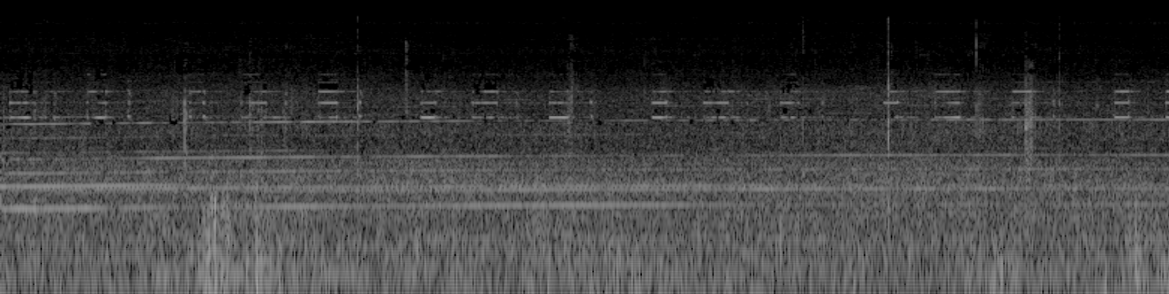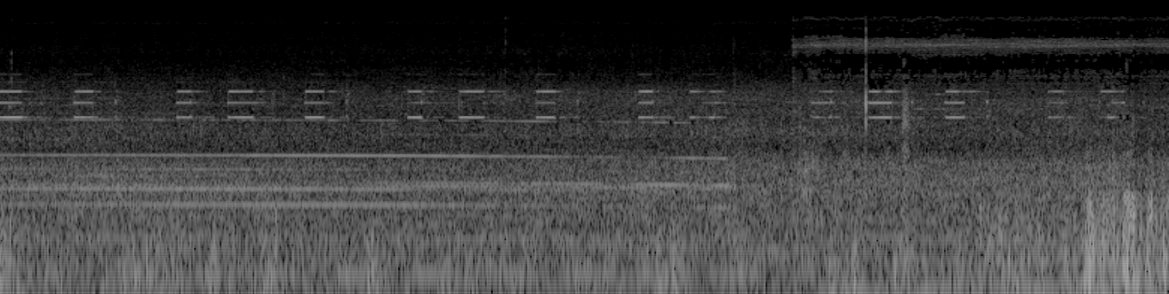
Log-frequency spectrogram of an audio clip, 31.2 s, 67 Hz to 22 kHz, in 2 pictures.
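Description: Battery-powered DC hydraulic pump of a Dingli JCPT0807 scissor lift whining steadily as the scissor stack raises the platform, with the lift's motion alarm beeping in short repeated beeps. The pump whine stops near the end as the platform reaches height, while the beeping goes on.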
